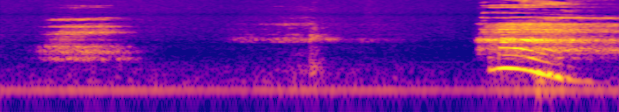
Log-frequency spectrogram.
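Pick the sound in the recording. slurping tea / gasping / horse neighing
gasping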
